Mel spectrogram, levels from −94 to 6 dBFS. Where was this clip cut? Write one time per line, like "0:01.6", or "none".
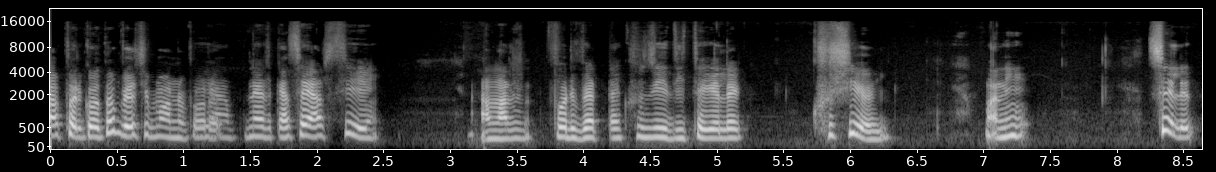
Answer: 0:01.4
